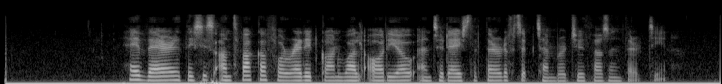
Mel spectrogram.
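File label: Verification, Female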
